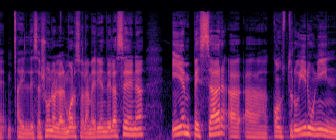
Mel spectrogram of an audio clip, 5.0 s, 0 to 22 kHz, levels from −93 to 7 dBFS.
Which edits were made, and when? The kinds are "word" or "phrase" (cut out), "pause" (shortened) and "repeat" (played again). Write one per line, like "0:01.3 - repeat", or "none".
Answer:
none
